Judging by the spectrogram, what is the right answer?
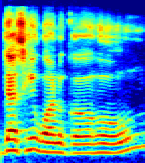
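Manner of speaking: pitch climbing upward on the word home. Intonation lesson example question, with rising intonation on home. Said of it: "rising intonation, right? ... Going up".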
